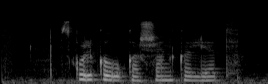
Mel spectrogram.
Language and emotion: Russian, neutral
